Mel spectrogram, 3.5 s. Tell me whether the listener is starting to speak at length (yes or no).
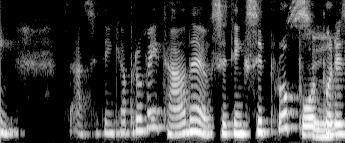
no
